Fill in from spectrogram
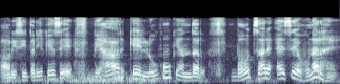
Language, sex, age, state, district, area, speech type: Urdu, male, 18-30, Bihar, Purnia, rural, spontaneous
